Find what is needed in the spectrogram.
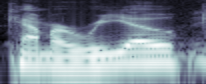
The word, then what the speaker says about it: Camarillo: And can I pronounce this? Camarillo, California? – You got it.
